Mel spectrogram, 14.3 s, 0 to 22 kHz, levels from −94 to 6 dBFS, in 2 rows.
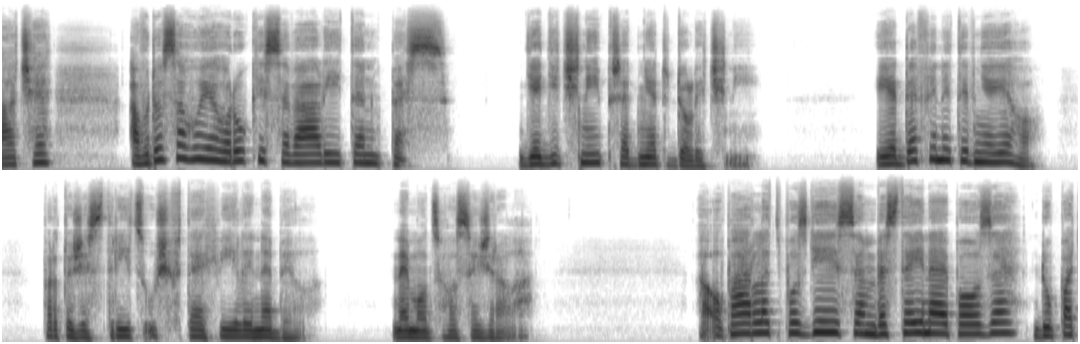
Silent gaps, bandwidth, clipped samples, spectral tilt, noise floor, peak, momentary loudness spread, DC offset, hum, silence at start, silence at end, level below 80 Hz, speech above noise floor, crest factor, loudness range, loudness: none; 17.5 kHz; under 0.1%; -4 dB/octave; -76 dBFS; 0 dBFS; 13 LU; under 0.1%; 50 Hz at -40 dBFS; 0 s; 0 s; -62 dBFS; 59 dB; 18 dB; 5 LU; -16 LUFS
